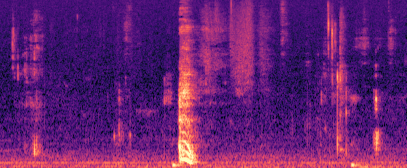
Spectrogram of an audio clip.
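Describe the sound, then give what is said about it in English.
A single loud sip and gulp from a drink near the middle, surrounded by near-silence, followed by a few faint mouth clicks and breaths toward the end. “I'm going to take a big sip of something, and then I'm going to read a whole bunch of text.”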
